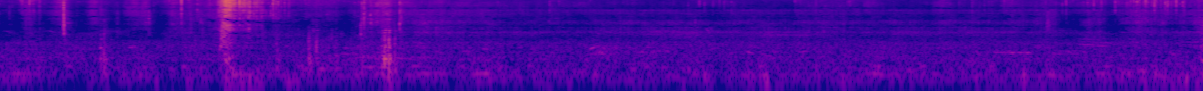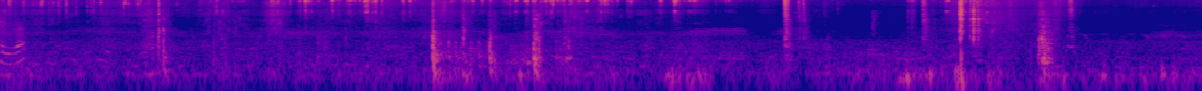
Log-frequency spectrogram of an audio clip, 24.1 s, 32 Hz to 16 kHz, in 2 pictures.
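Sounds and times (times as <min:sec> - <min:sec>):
fishing tackle clicking and knocking: 0:10.4 - 0:20.3.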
